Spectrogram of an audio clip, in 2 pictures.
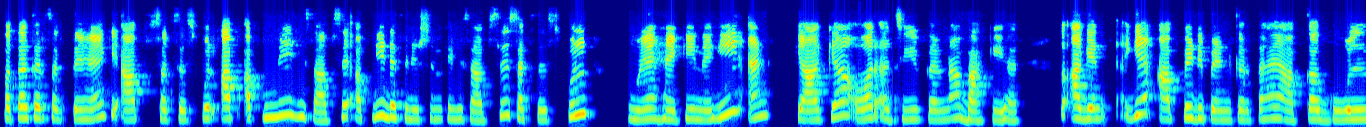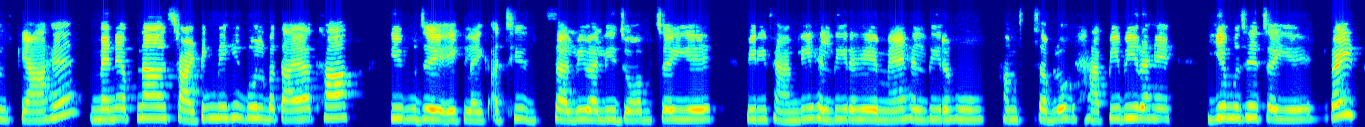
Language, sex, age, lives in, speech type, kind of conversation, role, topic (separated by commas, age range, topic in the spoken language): Hindi, female, 25-29, India, conversation, podcast, guest, Aaj kal tumhare liye success ka matlab kya hai?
